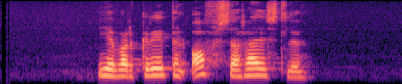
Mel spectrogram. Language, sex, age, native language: Icelandic, female, 40-49, Icelandic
